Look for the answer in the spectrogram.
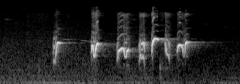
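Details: Red-whiskered bulbul singing one short lively phrase: a clear whistled note, then a quick run of five or six bright, chirping syllables with warbled, slurred endings, loud and close against a quiet background.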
